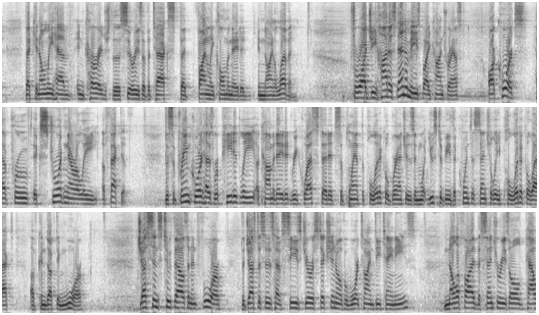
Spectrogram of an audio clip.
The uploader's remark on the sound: Libel Tourism, “Hate Speech,” and Political Freedom, a conference held by The New Criterion and the Foundation for Defense of Democracies.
